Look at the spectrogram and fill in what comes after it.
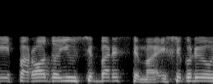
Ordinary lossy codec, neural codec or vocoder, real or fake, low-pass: Opus, 64 kbps; none; real; 3.6 kHz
